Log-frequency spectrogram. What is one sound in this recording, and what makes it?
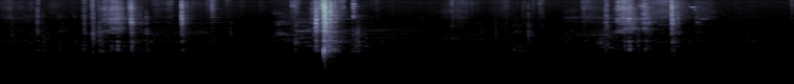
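Wooden pieces knock and clatter against a metal surface.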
